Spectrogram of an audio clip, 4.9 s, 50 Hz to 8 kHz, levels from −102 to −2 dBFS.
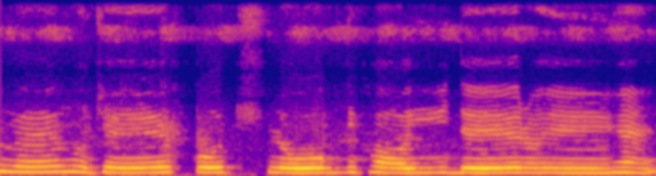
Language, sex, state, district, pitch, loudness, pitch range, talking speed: Hindi, female, Madhya Pradesh, Umaria, 220 Hz, -13 LUFS, 215-235 Hz, 95 wpm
